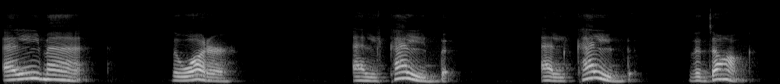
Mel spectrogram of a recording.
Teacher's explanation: notice how moon letters allow the l to be pronounced fully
